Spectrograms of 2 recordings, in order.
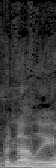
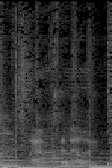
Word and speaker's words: Lampanelli: Lampanelli. – Lamp? Lampanelli. Lamp, like a lamp?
